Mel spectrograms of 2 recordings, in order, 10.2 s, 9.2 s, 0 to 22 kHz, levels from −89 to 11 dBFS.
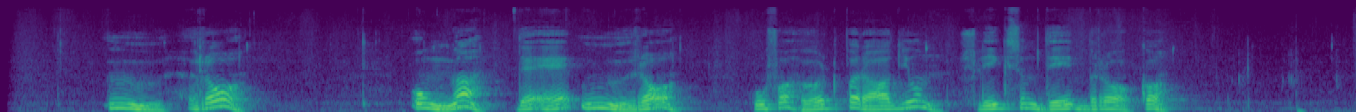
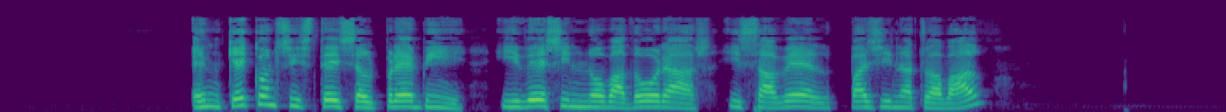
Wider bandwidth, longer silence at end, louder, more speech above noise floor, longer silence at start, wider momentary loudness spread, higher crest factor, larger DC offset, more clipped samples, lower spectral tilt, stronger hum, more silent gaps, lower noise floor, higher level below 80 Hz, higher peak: first, 15 kHz vs 11.5 kHz; second, 0.4 s vs 1.85 s; about the same, -21 LUFS vs -20 LUFS; second, 38 dB vs 65 dB; second, 0.8 s vs 1.45 s; about the same, 9 LU vs 9 LU; about the same, 18 dB vs 18 dB; neither; neither; first, -9 dB/octave vs -3 dB/octave; neither; neither; second, -58 dBFS vs -86 dBFS; first, -50 dBFS vs -66 dBFS; about the same, -4 dBFS vs -4 dBFS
